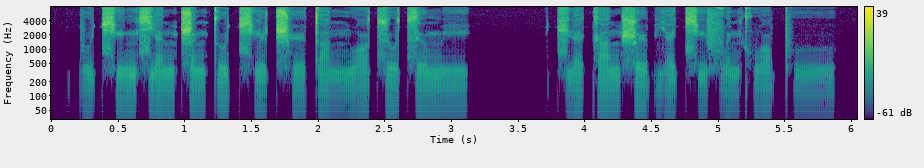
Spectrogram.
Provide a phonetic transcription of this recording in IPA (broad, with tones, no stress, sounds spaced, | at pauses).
p u˧˥ t͡ɕʰ i˥ ŋ ɕ j ɛ˥ n ʈ͡ʂ ə˥ n t̪ u˥ t͡ɕʰ i˧˥ ʈ͡ʂʰ ɻ̩˧˥ t̪ a˨˩ n n̪ w ɔ˥˧ t͡s u˥˩ t͡s ɹ̩˥ m i˥ | t͡ɕ ɥ ɛ˧˥ k a˥ n ʂ ɻ̩˥˩ p j ɛ˧˥ t͡ɕʰ i˨˩ f w ə˧˥ n kʰ w ɔ˥˩ pʰ u˧˥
